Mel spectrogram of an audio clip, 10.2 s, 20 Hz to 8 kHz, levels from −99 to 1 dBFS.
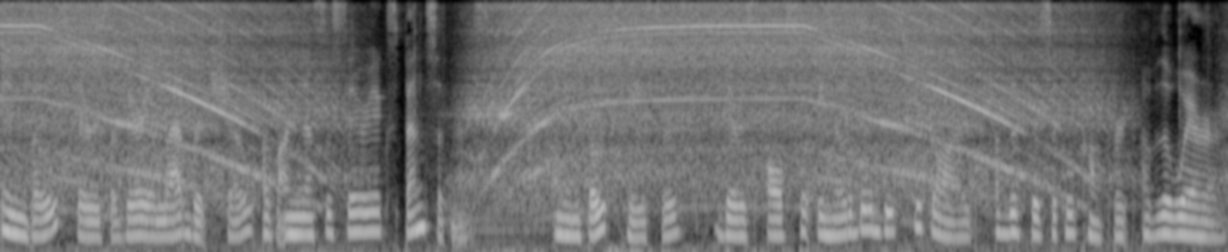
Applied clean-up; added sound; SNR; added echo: none; Power tool; -1 dB; none.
